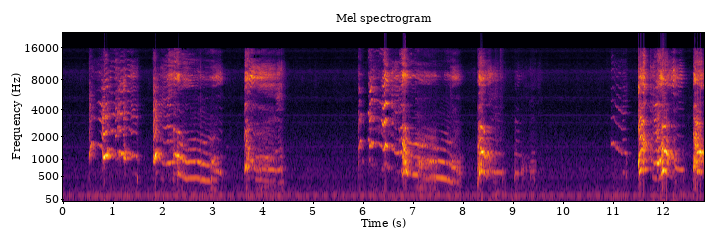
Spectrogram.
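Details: Caged French Bulldog in a tantrum, letting out repeated wavering howls and yelps in bursts of one to two seconds, some falling in pitch, separated by brief pauses, with a low constant hum underneath.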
